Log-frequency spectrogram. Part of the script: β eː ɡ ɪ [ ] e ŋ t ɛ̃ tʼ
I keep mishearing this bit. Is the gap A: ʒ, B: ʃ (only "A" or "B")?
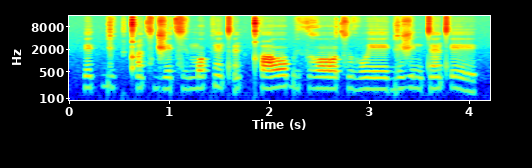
A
